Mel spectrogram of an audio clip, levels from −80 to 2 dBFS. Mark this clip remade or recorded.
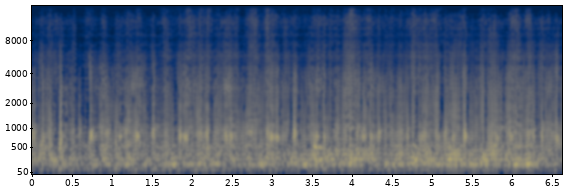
remade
